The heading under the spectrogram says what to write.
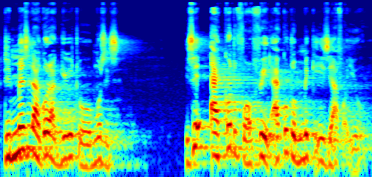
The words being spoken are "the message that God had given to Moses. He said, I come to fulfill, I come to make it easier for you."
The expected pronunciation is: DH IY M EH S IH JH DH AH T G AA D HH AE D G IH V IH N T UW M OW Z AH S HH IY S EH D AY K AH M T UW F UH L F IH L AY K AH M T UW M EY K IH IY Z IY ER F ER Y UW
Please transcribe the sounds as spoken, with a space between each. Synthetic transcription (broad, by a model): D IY M EH S IH JH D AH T G AA D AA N G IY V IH T UW M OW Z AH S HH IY S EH AY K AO T UW F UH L F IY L AY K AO T UW M EY K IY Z IY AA F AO Y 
